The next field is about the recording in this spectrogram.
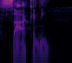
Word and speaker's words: Saucony: It's just like, it's like people don't know how to pronounce Saucony. Like, they say Saucony is pronounced Saucony. – Huh? You talking about Saucony's, like the shoes? Mm-hmm. It's pronounced what? – Saucony.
